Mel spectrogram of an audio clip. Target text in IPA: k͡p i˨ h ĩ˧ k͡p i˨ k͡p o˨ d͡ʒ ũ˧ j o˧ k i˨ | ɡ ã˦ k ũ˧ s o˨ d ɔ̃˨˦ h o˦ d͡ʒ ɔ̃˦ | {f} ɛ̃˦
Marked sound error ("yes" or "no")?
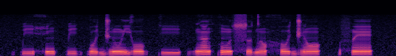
no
